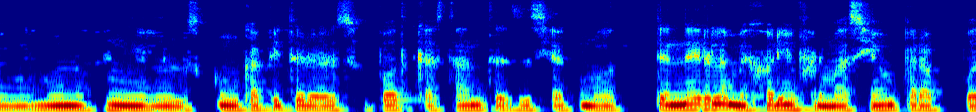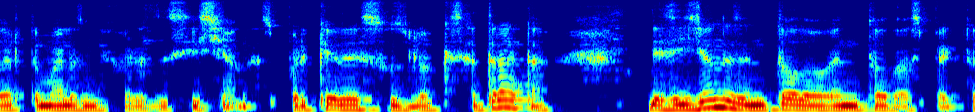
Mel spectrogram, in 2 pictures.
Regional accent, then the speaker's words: Ecuador; also born or lived in Australia; yo soy un economista ecuatoriano eh, estudié economía en una universidad en Ecuador

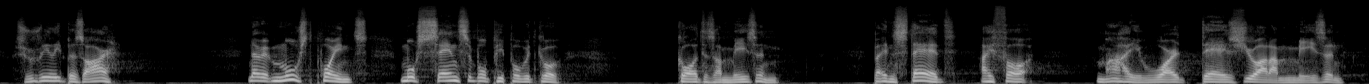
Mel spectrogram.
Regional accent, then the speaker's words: Rothes, Scotland, United Kingdom; now in Perth, United Kingdom; I grew up in a tiny little village called Rothes

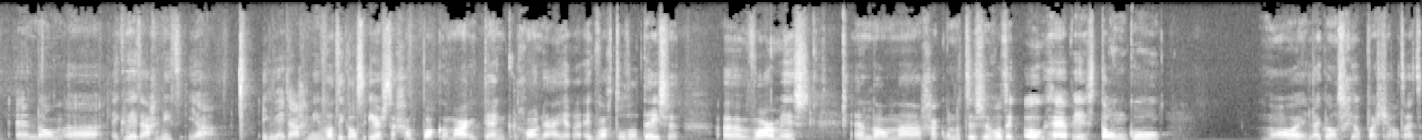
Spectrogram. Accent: Netherlands; als Nederlander

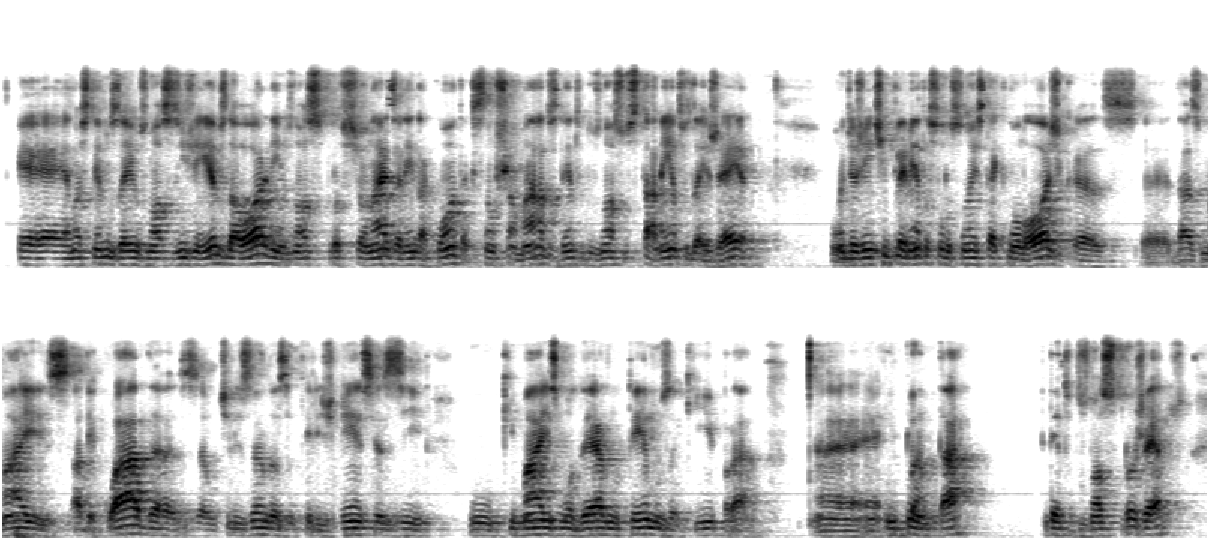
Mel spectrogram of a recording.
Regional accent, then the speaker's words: Brazil; como, como brasileiro

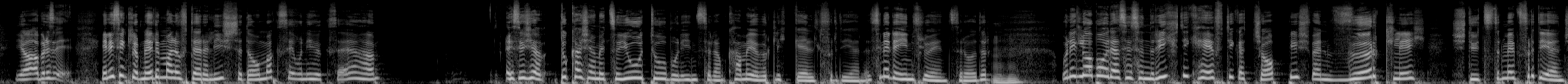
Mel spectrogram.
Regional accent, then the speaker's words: Liechtenstein; als Liechtensteiner

